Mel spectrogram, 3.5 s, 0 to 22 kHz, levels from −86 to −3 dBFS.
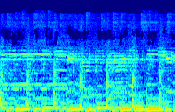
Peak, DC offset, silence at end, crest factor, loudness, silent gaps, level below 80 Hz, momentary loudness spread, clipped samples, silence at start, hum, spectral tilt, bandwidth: -22 dBFS; under 0.1%; 0 s; 12 dB; -33 LUFS; none; -46 dBFS; 2 LU; under 0.1%; 0 s; none; -5 dB/octave; 15 kHz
